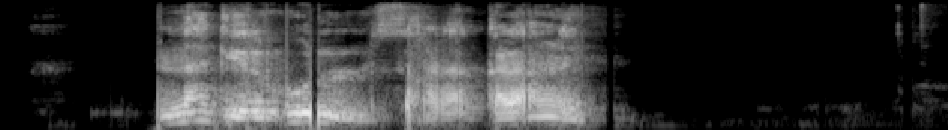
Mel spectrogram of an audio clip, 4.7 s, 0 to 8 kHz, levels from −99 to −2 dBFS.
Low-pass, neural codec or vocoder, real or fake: 7.2 kHz; vocoder, 44.1 kHz, 128 mel bands, Pupu-Vocoder; fake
